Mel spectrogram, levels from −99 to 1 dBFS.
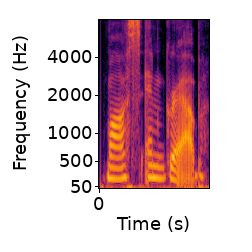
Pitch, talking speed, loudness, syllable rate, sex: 200 Hz, 165 wpm, -18 LUFS, 3.2 syllables/s, female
